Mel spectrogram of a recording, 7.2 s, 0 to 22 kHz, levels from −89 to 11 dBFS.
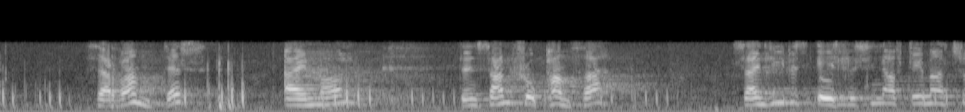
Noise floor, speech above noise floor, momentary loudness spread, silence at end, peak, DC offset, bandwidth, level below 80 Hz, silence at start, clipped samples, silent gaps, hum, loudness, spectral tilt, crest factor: -40 dBFS; 24 dB; 20 LU; 0 s; -2 dBFS; 0.7%; 5.4 kHz; -50 dBFS; 0 s; under 0.1%; none; none; -17 LUFS; -5 dB/octave; 16 dB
